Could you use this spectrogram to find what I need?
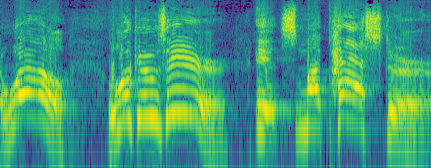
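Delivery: put-on great big booming drunk voice, very slow. Telling a story, quoting a drunk greeting his pastor, in a great big loud voice. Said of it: "in a great big loud voice".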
